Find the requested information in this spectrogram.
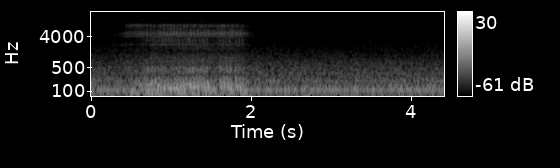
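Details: German shepherd–husky mix dog in deep sleep: a single low, rattling snore lasting about a second and a half, with hissy airflow on top, then quiet breathing; snoring.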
